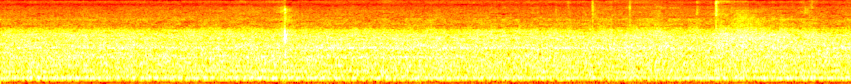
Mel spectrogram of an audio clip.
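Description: A steady mechanical whir with a faint low hum, as of a small motor or appliance running, holding an even level throughout; a single short click about a second and a half in.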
